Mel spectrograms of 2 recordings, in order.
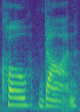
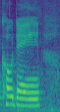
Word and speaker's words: Kōdanne: so very quickly the pronunciation is ko don i know a lot of people were saying codeine but the teacher in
